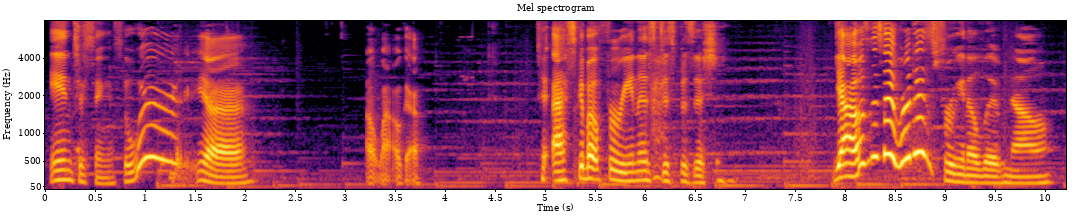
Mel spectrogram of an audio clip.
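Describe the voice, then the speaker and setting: Female gamer, very deep voice, lively casual commentary, muses aloud, music behind. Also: moderate pace, pauses often. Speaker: gamer reacting while playing.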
